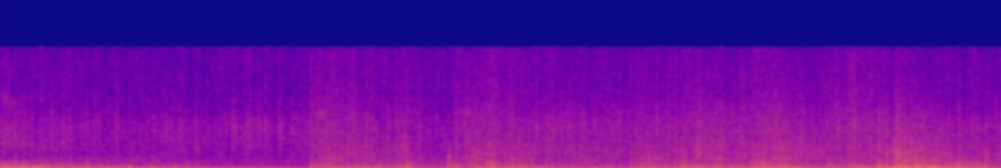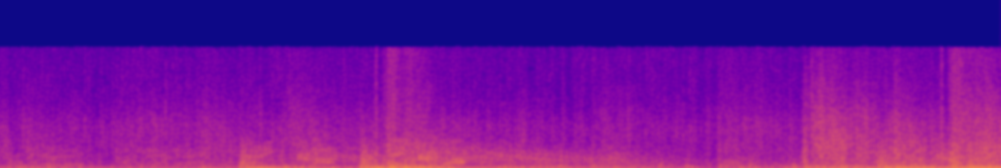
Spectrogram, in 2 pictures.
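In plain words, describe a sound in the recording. Melee weapons swing and strike with whooshing thuds.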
